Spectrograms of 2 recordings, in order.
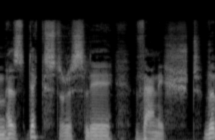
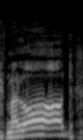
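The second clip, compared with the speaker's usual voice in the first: loud, high appeal to the judge; a man crying out from the back of the court; 9 semitones higher, 4 dB louder than usual. Acted. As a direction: call out desperately across the court. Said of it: "The man from Shropshire cries".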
